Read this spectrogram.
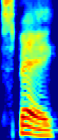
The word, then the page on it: spay: American English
